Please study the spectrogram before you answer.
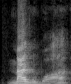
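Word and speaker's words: manhwa: one cuz it's actually a Korean manga or Mana as it's actually pronounced in Korean but it's animated by a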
